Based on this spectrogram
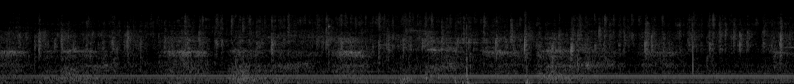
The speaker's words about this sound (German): Ja, hier ist ein Trafohäuschen und direkt daneben ist ein Wasserbehälter. Dieser Wasserbehälter ist etwas undicht an der Stelle, wo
